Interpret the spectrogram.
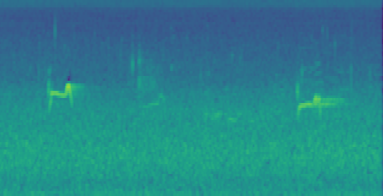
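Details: Common ringed plover giving two short, soft rising piping notes about two and a half seconds apart over steady background hiss.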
